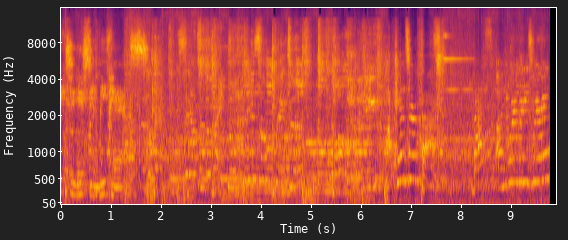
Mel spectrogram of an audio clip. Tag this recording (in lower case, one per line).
music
